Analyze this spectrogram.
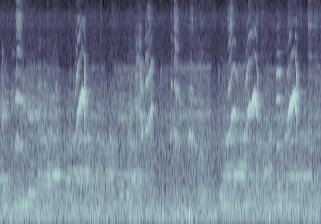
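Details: Pet cockatiels during their daily routine: scattered bright rising chirps and short whistles over steady indoor background noise, with a few louder squawky notes.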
